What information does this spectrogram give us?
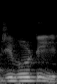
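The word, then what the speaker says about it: Djibouti: एस for Somalia, E फॉर इरिथिया, ई for Ethiopia and जिबूटी. तो ये D silent है यहाँ पे, राइट.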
